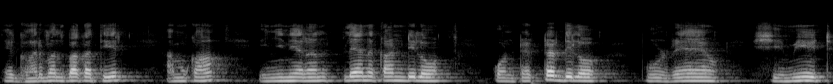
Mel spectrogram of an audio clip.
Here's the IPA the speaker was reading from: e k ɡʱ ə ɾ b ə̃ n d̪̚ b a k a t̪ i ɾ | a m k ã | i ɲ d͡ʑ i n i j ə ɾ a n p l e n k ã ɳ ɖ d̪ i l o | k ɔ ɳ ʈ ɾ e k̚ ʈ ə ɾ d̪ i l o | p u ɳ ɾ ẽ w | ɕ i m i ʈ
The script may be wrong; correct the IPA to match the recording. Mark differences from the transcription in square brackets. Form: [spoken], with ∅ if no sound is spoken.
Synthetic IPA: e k ɡʱ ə ɾ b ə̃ n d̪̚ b a k a t̪ i ɾ | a m k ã | i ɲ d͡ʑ i n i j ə ɾ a n p l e n k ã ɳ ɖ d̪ i l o | k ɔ ɳ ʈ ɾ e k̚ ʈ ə ɾ d̪ i l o | p u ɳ ɾ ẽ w | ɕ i m i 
